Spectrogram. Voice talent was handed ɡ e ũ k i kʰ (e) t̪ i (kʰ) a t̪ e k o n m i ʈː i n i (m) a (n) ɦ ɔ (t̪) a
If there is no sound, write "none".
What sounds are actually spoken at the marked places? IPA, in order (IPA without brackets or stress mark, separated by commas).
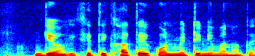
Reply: e, kʰ, m, n, t̪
